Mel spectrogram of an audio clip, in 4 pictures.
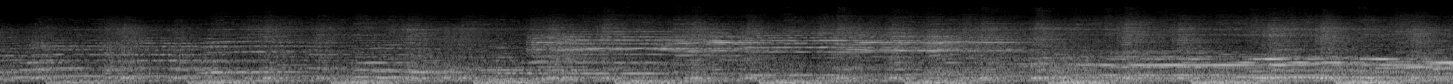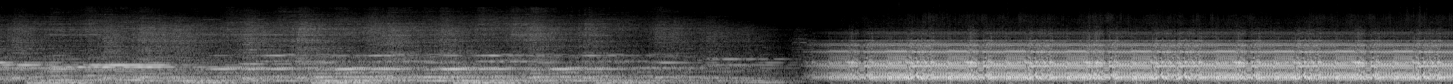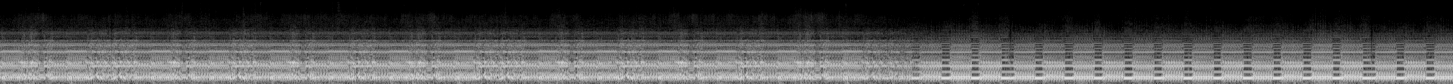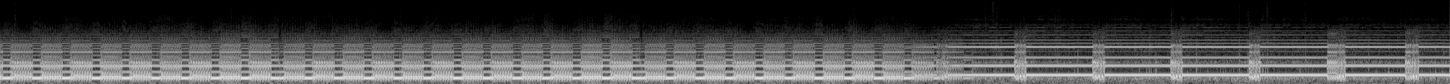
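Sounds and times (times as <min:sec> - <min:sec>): rapid pulsing electronic tones: 0:04.7 - 0:58.0
held electronic tones: 0:22.5 - 0:58.0.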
